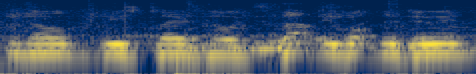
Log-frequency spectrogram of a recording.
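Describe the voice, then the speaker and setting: A man giving measured, matter-of-fact television football analysis as a pundit. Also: high voice, level tone, dark tone, rough recording.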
